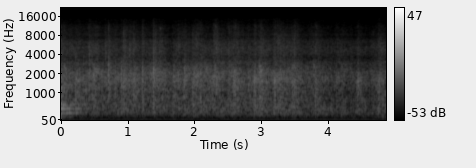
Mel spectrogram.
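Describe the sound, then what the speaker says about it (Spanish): A church congregation applauds as an offering of praise during a Thursday doctrine service, a steady, fairly quiet wash of many hands clapping throughout with faint voices mixed in. "Vamos a darle una ofrenda de palmas a Dios en esta hora."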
